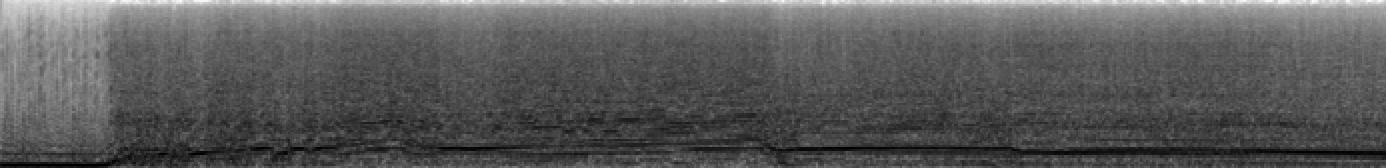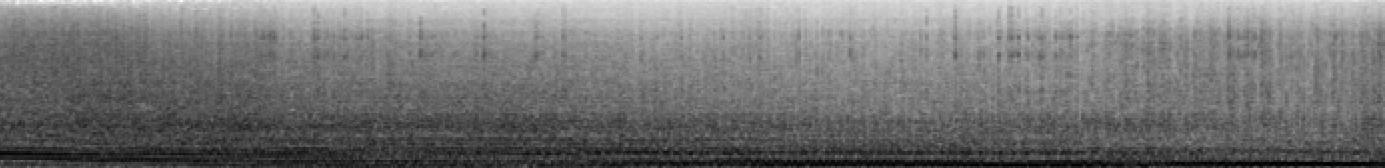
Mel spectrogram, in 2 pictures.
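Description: Drag-race car's engine heard from inside the cabin on a full-throttle pass. It launches about a second in and climbs in pitch, dropping back at two gear changes around four and eight seconds. Around ten seconds in the throttle is lifted and the engine note falls slowly as the car coasts down the track. Very loud throughout.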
